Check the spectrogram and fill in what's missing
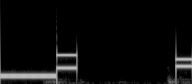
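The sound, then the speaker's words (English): A steady telephone dial tone cuts off into a short touch-tone beep, then after a pause of silence a second keypad tone sounds, clear, as a number starting with area code 513 begins to be dialed to call Moviefone. “You supposed to still dial 1 now or not? No. You just have to dial 513.”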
